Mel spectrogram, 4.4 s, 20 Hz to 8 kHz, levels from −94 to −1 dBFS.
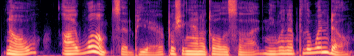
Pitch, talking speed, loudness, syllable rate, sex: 160 Hz, 205 wpm, -16 LUFS, 5.7 syllables/s, male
